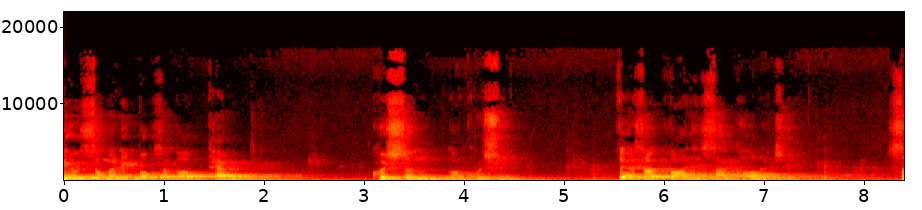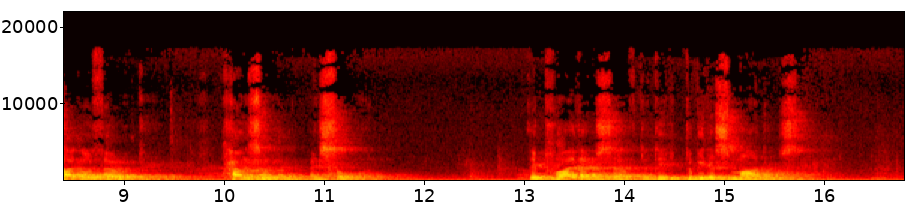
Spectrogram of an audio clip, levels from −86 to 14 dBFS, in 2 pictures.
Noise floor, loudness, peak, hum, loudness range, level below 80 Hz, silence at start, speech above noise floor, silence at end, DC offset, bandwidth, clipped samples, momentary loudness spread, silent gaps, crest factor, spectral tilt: -42 dBFS; -22 LUFS; -4 dBFS; none; 4 LU; -50 dBFS; 0 s; 21 dB; 0 s; under 0.1%; 17.5 kHz; under 0.1%; 21 LU; none; 18 dB; -6 dB/octave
